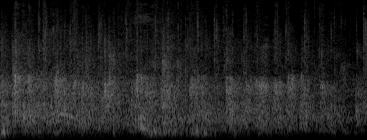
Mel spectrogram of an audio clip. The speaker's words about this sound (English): I don't know. I mean, I might have clapped louder for the gym club boys, but I guess I'll let whatever.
